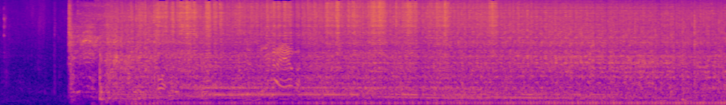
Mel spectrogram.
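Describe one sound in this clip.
A tractor engine starts up and runs with a loud, steady drone close by.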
